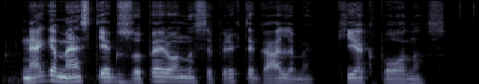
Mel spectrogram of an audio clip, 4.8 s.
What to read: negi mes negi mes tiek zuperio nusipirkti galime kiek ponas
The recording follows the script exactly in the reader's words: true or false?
false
